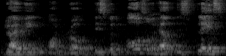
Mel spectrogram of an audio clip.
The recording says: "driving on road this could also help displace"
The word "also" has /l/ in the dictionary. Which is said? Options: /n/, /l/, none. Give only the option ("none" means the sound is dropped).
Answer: /l/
